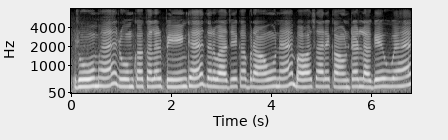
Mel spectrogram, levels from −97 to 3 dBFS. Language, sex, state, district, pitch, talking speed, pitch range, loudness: Hindi, female, Maharashtra, Washim, 265 Hz, 150 wpm, 255-275 Hz, -14 LUFS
